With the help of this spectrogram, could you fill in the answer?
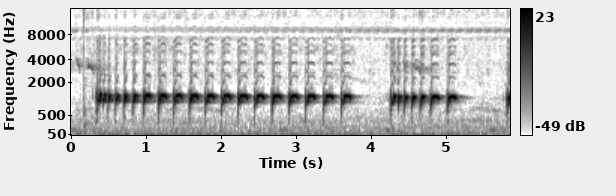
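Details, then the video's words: Local zebra dove singing loudly: a long rapid series of about sixteen clipped, evenly spaced cooing notes, a pause, then a shorter run of seven notes and another starting, all at one steady mid pitch. "Suara burung Perkutut Lokal Gacor yang bikin cepat nyaut"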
